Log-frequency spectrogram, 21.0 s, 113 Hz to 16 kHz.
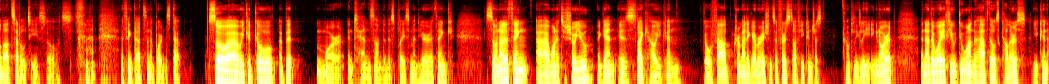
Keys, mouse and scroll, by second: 2.1 middle click, 2.5-3.9 drag, 4.1 middle click, 4.4-5.9 drag, 6.4 click, 9.1 middle click, 9.8-11.2 drag, 11.2 middle click, 11.5 click, 12.1 click, 12.8 click, 13.3 click, 14.8 click, 16.1 click.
